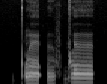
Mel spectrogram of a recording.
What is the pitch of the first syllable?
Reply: low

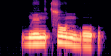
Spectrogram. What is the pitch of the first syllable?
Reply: high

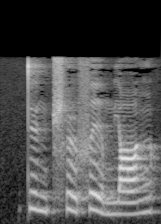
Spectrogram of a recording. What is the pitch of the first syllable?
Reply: falling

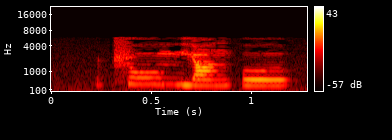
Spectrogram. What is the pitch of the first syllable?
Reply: high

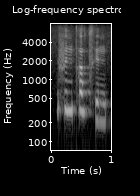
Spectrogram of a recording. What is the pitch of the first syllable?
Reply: high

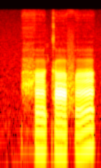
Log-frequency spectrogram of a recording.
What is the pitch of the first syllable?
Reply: low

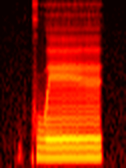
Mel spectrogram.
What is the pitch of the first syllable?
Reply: high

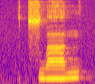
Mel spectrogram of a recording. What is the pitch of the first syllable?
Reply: rising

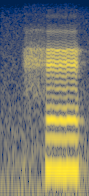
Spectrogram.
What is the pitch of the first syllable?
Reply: low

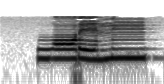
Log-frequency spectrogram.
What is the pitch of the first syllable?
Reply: high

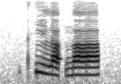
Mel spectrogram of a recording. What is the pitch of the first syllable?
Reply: falling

